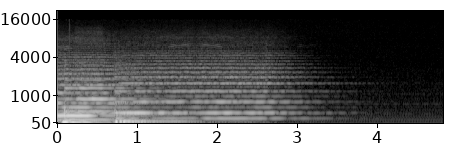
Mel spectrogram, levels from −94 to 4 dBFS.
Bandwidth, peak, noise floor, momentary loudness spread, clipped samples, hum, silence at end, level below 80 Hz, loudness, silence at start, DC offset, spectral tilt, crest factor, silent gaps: 8.4 kHz; -2 dBFS; -69 dBFS; 18 LU; under 0.1%; 50 Hz at -45 dBFS; 1.95 s; -28 dBFS; -22 LUFS; 0 s; under 0.1%; -9 dB/octave; 20 dB; none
